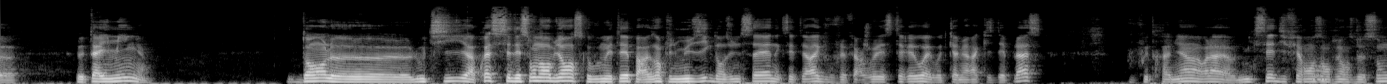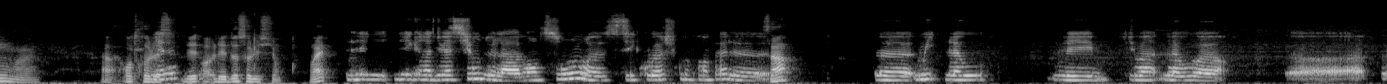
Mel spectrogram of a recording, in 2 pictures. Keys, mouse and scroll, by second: 0.0-0.6 scroll down 3, 4.5-7.7 drag, 16.4-19.5 middle drag.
